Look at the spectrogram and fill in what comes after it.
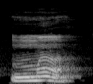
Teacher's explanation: दोनों होठ मिला करके नासिका से जब ध्वनि निकलती है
